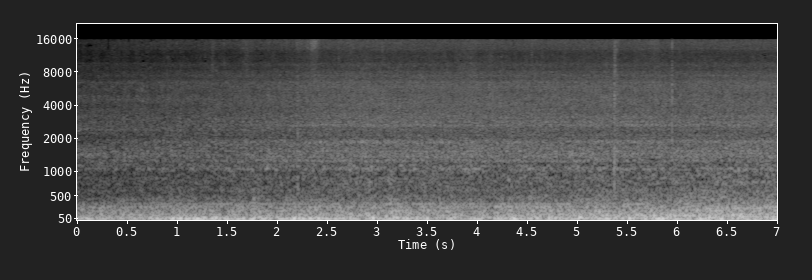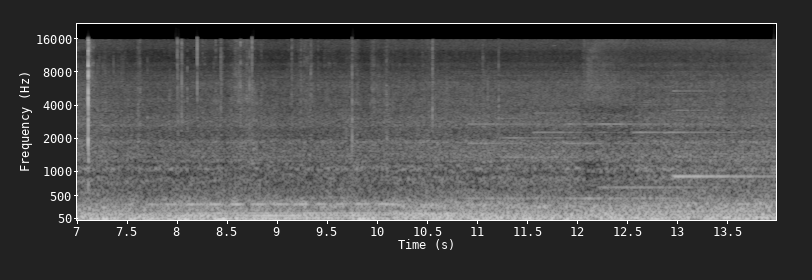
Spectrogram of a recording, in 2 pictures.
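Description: Steady low rumble inside the cabin of a JR Hokkaido 261-series diesel limited-express train, with faint tones stepping up in pitch in the second half. A single light click sounds about seven seconds in.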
